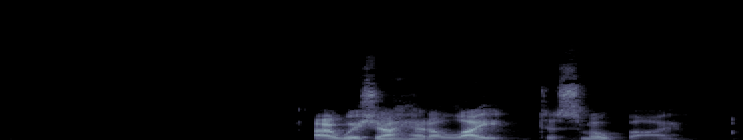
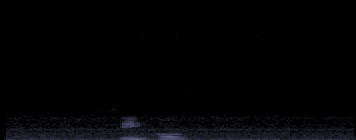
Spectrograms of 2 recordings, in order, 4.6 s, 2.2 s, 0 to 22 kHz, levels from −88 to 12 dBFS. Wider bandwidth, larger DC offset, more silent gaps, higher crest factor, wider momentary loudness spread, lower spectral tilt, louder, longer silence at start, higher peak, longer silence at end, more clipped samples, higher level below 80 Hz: second, 12.5 kHz vs 16.5 kHz; neither; neither; first, 26 dB vs 20 dB; about the same, 17 LU vs 15 LU; second, -2 dB/octave vs -6.5 dB/octave; first, -32 LUFS vs -59 LUFS; first, 1.95 s vs 0 s; first, -12 dBFS vs -38 dBFS; first, 0.45 s vs 0 s; neither; second, -84 dBFS vs -78 dBFS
